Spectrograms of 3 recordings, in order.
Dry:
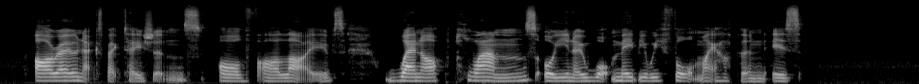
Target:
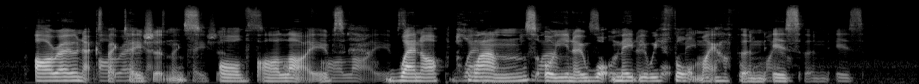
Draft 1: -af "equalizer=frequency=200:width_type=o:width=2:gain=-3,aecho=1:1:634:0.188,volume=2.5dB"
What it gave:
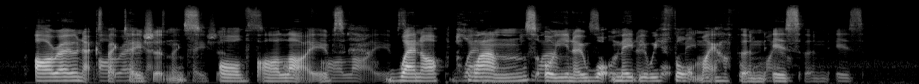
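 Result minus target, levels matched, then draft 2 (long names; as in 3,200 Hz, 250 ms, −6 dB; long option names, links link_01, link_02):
250 Hz band −4.0 dB
-af "equalizer=frequency=200:width_type=o:width=2:gain=4.5,aecho=1:1:634:0.188,volume=2.5dB"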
